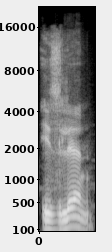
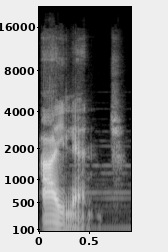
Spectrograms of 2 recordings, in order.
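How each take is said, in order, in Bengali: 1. শব্দটি বানান অনুসরণ করে উচ্চারণ করা হয়। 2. শব্দটি তার প্রমিত উচ্চারণে বলা হয়। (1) "এটি ভুল উচ্চারণ" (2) "সঠিক উচ্চারণ হবে আইল্যান্ড"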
